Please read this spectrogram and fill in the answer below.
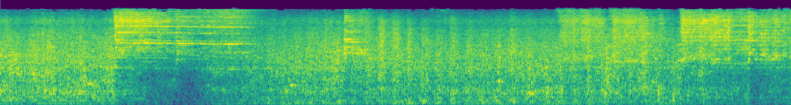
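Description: Freight train coal hopper cars rolling past close by, steel wheels running steadily on the rails. A high-pitched wheel squeal sets in about a second and a half in and lasts about two seconds, and squeal rises again near the end.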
